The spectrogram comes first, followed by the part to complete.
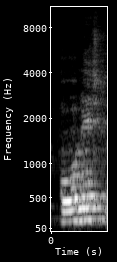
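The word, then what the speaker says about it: honest: लगाए या ए लगाए, तो एन लगाएंगे क्योंकि ऑनेस्ट में ओ की साउंड निकल रही है, एच जो है वो साइलेंट है, इसलिए ओ वोवल साउंड है, इसलिए एन लगाएंगे।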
